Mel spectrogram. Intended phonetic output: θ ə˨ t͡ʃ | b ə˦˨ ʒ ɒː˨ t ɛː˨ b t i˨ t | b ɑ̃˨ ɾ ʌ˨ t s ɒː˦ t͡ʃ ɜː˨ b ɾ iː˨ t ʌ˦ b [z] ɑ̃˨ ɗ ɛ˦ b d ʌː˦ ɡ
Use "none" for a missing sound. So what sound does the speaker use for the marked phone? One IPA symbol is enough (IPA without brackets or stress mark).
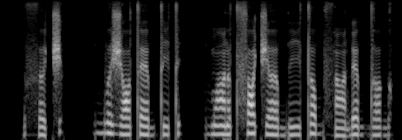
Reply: θ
